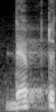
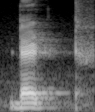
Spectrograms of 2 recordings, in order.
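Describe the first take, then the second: First: डेप्ट with the P sounded; wrong pronunciation. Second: डेट with a silent B, said like date; correct pronunciation. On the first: Teacher warning students off the wrong way, P sounded. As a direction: show the mistake, P spoken in डेप्ट. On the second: Teacher modelling the correct word for students, B silent. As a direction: give the right form, डेट with no B. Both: Shown as a demonstration. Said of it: "डेप्ट नहीं बोलना".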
